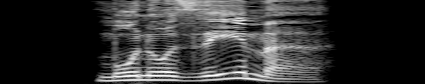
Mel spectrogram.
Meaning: inflection of monosem: 1. strong/mixed nominative/accusative feminine singular 2. strong nominative/accusative plural 3. weak nominative all-gender singular 4. weak accusative feminine/neuter singular
- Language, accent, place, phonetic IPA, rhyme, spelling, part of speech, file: German, Germany, Berlin, [monoˈzeːmə], -eːmə, monoseme, adjective, De-monoseme.ogg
